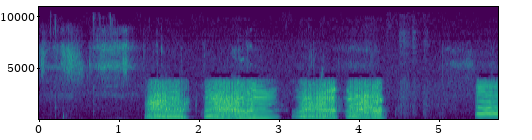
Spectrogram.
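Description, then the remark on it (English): A series of five loud Wookiee roaring growls from Grombaka the Wookiee, each a drawn-out throaty bellow with wavering pitch, separated by brief pauses, with no talking around them. “And for those of you that don't speak Shriwook, Grombaka the Wookiee would like to let you know that he never listens to the Order 66 podcast.”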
